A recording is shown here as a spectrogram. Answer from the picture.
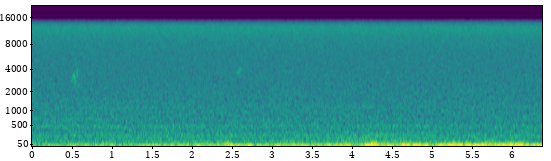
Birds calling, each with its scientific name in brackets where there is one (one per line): House Finch (Haemorhous mexicanus)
